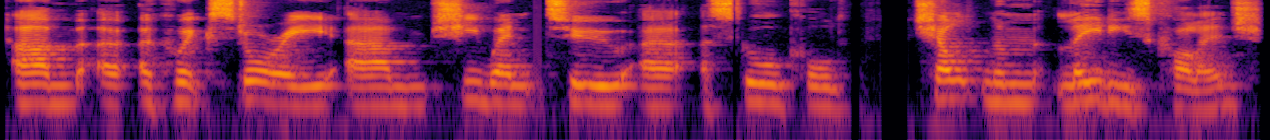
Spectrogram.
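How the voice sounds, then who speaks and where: A woman's voice: lowish voice, steady tone, a little slow. A British woman, a podcast guest, telling her story in a chatty way with many ums and the odd laugh. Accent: British English. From Britain. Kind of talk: conversational storytelling.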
